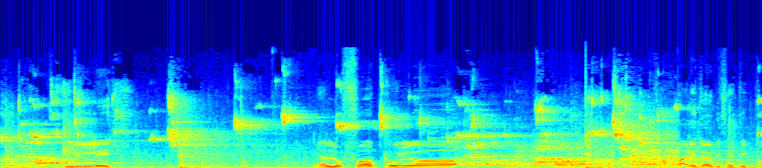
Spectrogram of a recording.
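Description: A basketball bounces on the floor with hollow thuds.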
